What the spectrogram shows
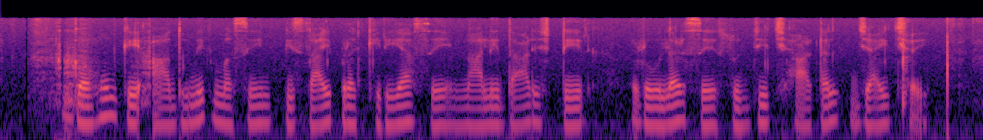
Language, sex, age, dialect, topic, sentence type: Magahi, female, 25-30, Western, agriculture, statement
